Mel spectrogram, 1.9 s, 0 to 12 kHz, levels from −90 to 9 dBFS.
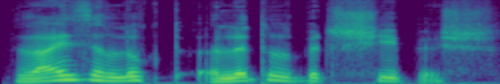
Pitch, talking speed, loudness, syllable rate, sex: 150 Hz, 190 wpm, -18 LUFS, 6.7 syllables/s, male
